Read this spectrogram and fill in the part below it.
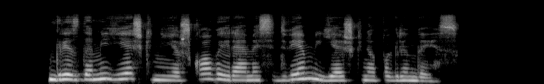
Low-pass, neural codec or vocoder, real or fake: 10.8 kHz; none; real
